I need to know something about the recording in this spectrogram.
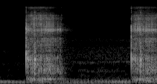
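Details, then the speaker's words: Starter motor (dinamo) test on a dry car battery after about 8 hours of charging: two short, fast, high, even whirring spins; starter spins strongly, battery later tests 13.7 V; normal. "Oke, kita bisa melihat putaran dari dinamonya ini teman-teman. Oke, kalau kencang berarti sudah oke."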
